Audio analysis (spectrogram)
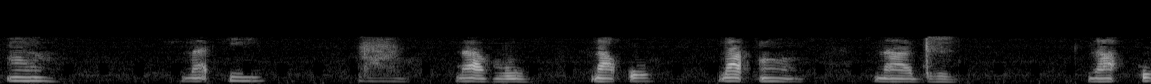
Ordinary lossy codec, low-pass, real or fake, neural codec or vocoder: MP3, 16 kbps; 3.6 kHz; fake; vocoder, 44.1 kHz, 128 mel bands, Pupu-Vocoder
